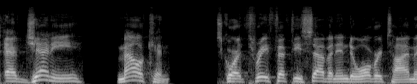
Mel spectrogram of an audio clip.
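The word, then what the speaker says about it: Evgeni: paul evgeny malkin scored its efjenny not ev jenny or evgeny it's evgeny malkin scored 357 into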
